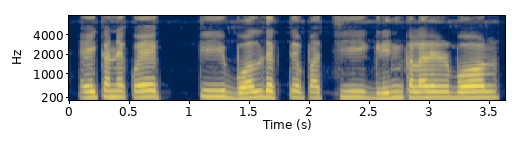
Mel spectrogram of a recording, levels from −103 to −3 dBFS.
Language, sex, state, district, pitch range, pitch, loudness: Bengali, male, Assam, Hailakandi, 195-210 Hz, 200 Hz, -16 LUFS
